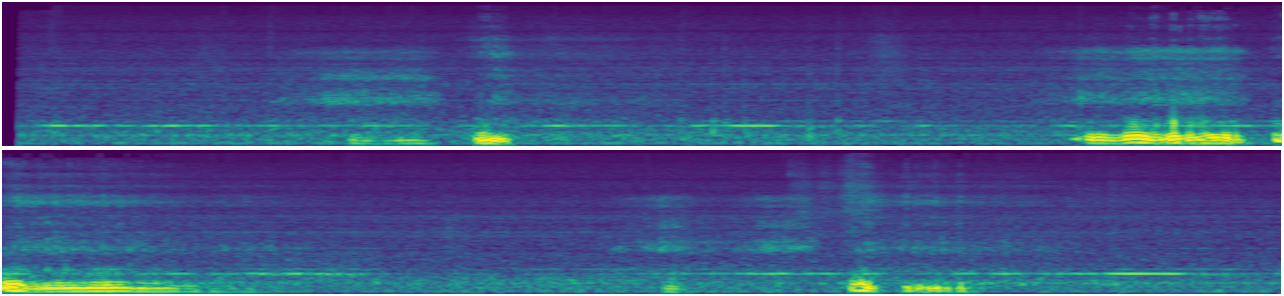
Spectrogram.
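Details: Ordinary snoring: low rattling snores in a few irregular bursts over a steady faint hum.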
